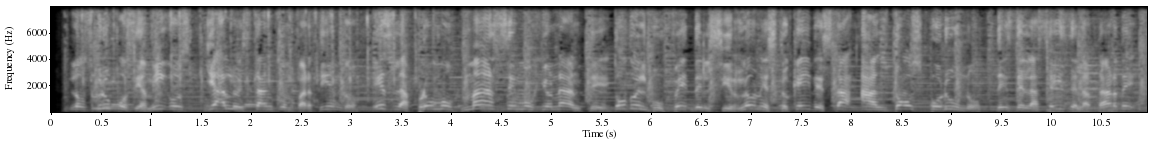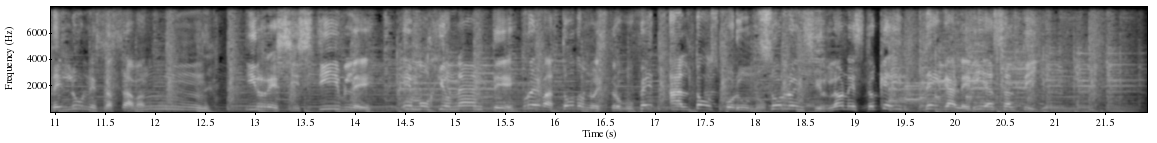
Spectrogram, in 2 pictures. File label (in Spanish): promo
